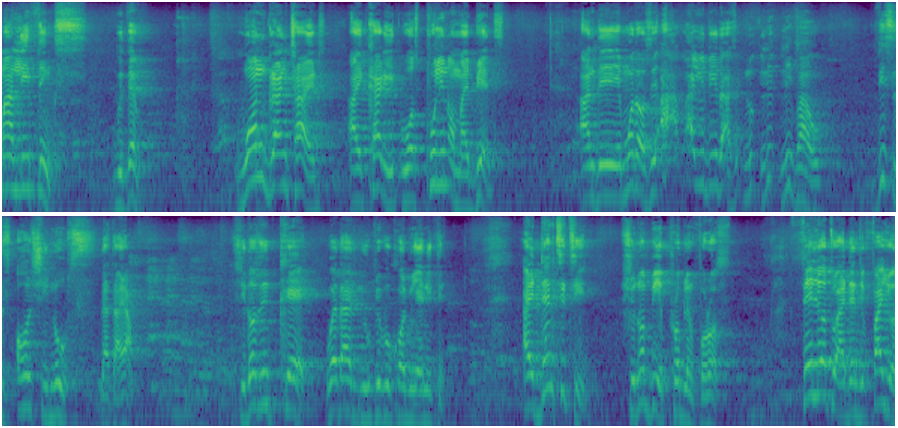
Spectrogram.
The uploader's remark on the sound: This lecture was presented at a workshop organized by the Abuja Enterprise Agency (AEA), Abuja on 8 February 2022. The workshop was organized as pre-retirement training for civil servants and senior citizens.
